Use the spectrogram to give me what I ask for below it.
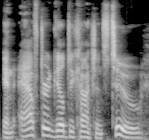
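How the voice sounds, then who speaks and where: A man giving a casual spoken album review, thinking aloud, restarting phrases and trailing off quietly. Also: on the high side, measured pace. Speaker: music reviewer.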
